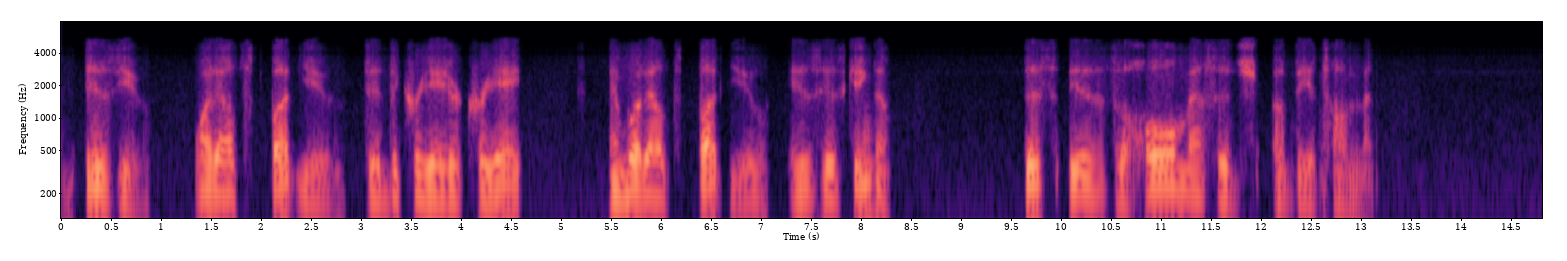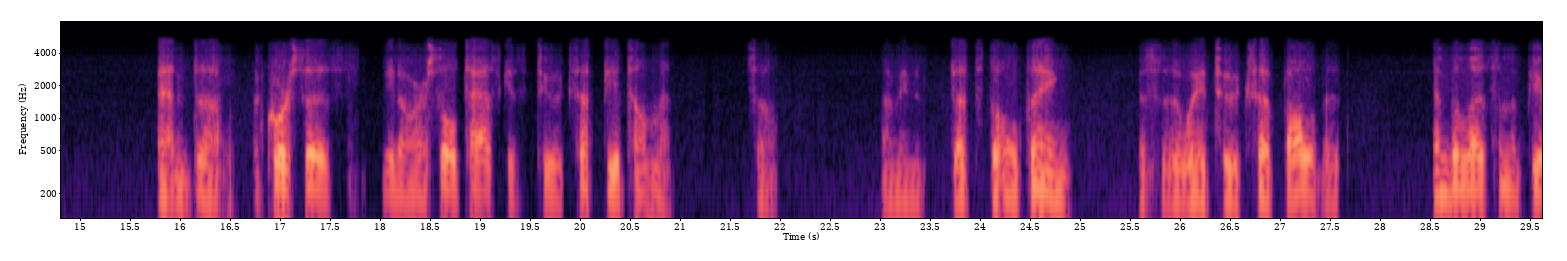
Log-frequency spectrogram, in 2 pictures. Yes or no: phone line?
yes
